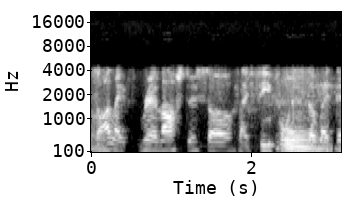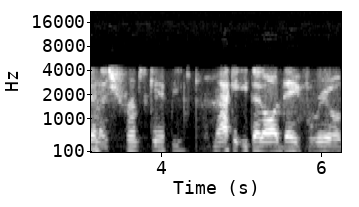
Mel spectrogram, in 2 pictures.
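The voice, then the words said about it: East Coast American accent. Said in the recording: “Kind of the East Coast accent, too. Like, the way you pronounce certain words.”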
